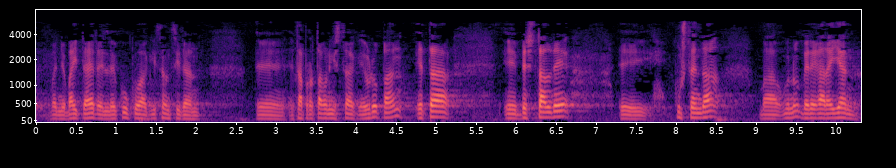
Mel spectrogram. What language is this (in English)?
Basque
